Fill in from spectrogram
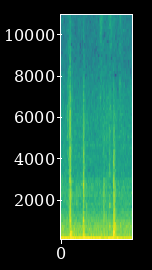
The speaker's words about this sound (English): The background noises today, or I should say soothing sounds, come from a steady rain here. I like rainy days,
